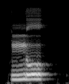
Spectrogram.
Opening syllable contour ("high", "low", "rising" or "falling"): falling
